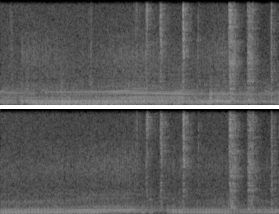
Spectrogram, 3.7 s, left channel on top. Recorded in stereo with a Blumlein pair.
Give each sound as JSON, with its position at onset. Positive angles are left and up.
{"t": 1.8, "sound": "tape being pulled", "azimuth_deg": 65, "distance_m": 5.0}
